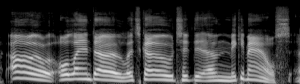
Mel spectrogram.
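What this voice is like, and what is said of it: Put-on Florida American accent. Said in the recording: “I can do an American accent ... I could do like from Florida”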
